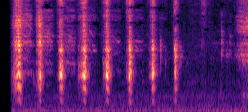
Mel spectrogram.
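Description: A man laughing hard in a rapid, even string of about eight short 'ha' bursts, roughly five a second, that break off near the end.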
